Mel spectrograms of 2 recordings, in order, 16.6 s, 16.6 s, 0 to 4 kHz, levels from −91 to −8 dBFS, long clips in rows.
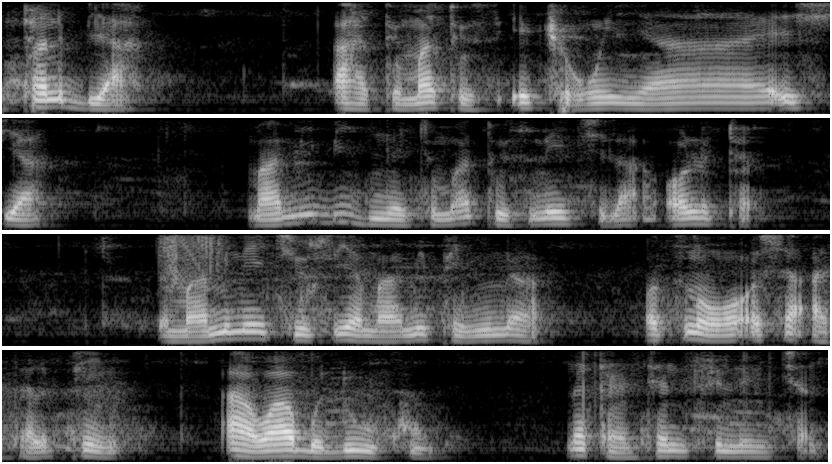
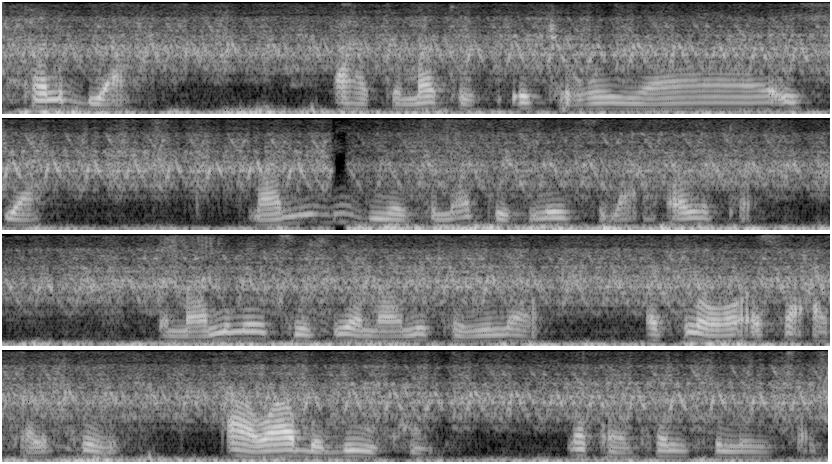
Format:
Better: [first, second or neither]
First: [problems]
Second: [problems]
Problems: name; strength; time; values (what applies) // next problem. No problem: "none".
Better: first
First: none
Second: background sound (Alarm); as loud as the speech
